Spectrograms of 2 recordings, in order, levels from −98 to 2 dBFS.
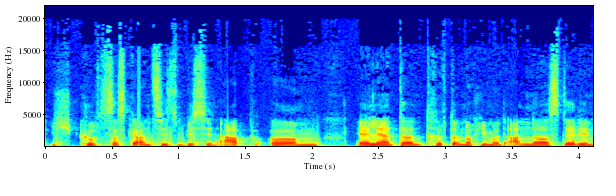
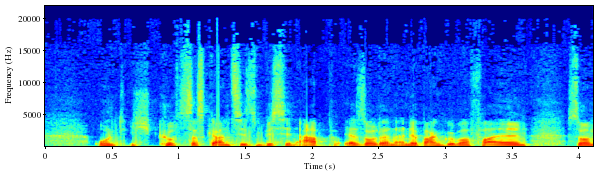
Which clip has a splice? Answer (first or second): second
